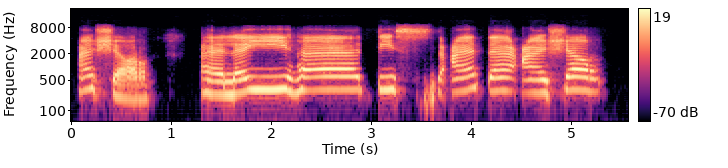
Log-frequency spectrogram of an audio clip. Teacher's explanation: Tis'ata asyar, ro-nya kembali disukunkan dan ditebalkan karena sebelumnya fathah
